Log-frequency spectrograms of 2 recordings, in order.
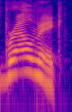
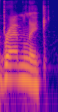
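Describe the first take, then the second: First: The l sound comes before the m sound. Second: The m sound comes before the l sound. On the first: The speaker calls it right. "It's Bralmick" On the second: The speaker calls it wrong. "I keep saying Bramlick"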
